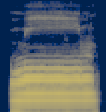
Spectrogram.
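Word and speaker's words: ميم: মিম। হ্যাঁ, মিম কত আলিফ টেনে পড়তে হবে? 4 আলিফ। মিম 4 আলিফ টেনে চার পড়তে হবে।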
